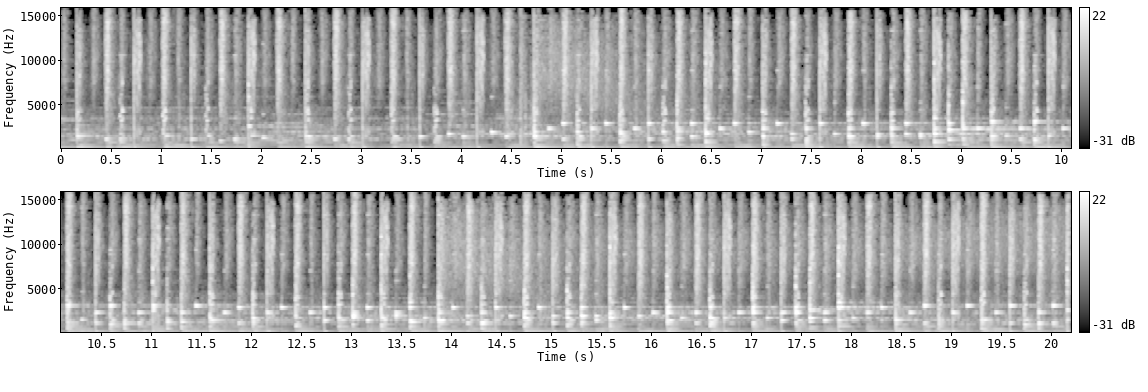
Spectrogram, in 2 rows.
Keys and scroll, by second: 8.6 Delete, 13.9 ctrl+z, 14.7 ctrl+z.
